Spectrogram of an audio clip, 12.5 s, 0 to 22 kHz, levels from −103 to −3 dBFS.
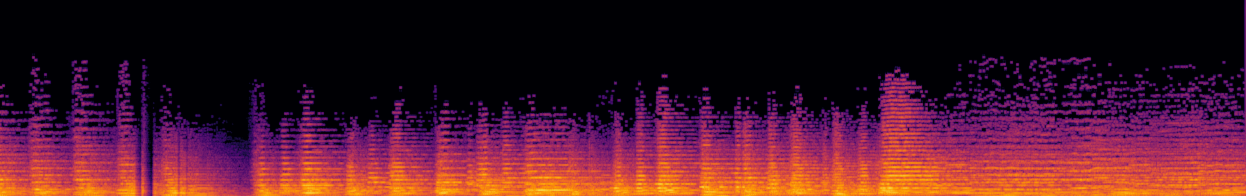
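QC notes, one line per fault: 1.35–2.09 s, repeated packet loss (robotic sound). Short holes keep opening in this stretch, the longest about 98 ms. Each is patched by stretching the previous sound. Around a third of the span is filler, so the sound turns choppy.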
